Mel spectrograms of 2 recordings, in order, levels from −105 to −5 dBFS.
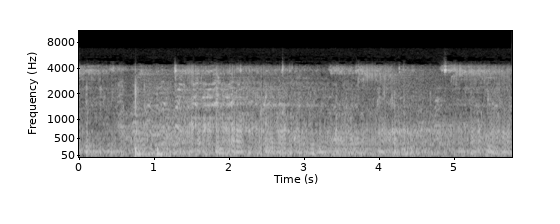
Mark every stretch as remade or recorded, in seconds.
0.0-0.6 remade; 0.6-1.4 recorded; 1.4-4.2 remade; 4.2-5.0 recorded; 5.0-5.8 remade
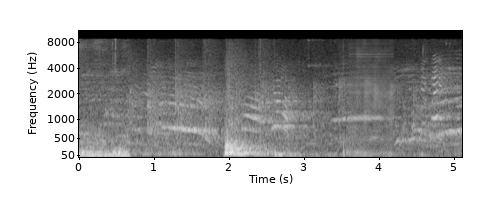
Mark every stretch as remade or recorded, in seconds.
0.0-3.6 recorded; 3.6-4.2 remade; 4.2-5.1 recorded

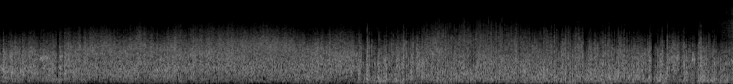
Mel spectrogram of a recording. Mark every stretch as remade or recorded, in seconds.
0.0-7.3 remade

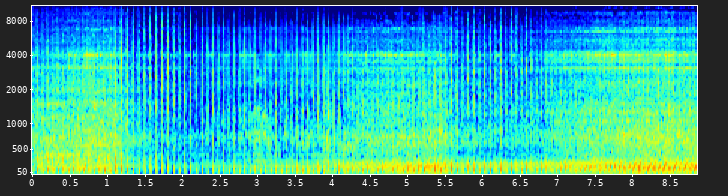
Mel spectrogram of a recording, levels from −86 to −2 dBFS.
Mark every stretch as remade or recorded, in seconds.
0.0-2.2 recorded; 2.2-4.2 remade; 4.2-8.9 recorded

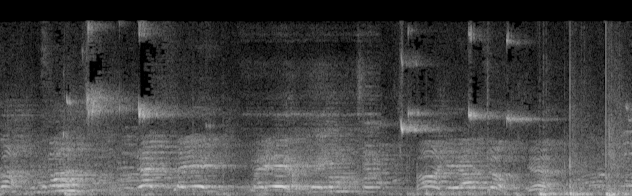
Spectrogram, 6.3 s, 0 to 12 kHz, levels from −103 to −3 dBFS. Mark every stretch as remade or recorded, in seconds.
0.0-2.4 recorded; 2.4-3.8 remade; 3.8-6.3 recorded

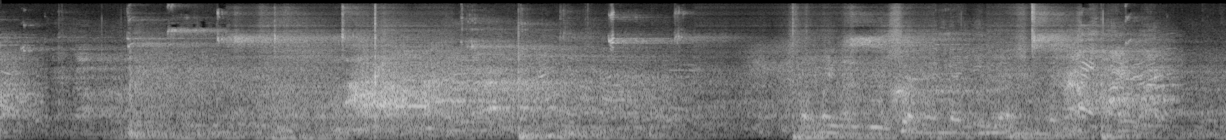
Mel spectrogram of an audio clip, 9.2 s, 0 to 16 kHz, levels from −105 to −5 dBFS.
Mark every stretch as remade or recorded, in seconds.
0.0-1.7 recorded; 1.7-3.4 remade; 3.4-5.2 recorded; 5.2-7.0 remade; 7.0-7.4 recorded; 7.4-8.1 remade; 8.1-9.2 recorded

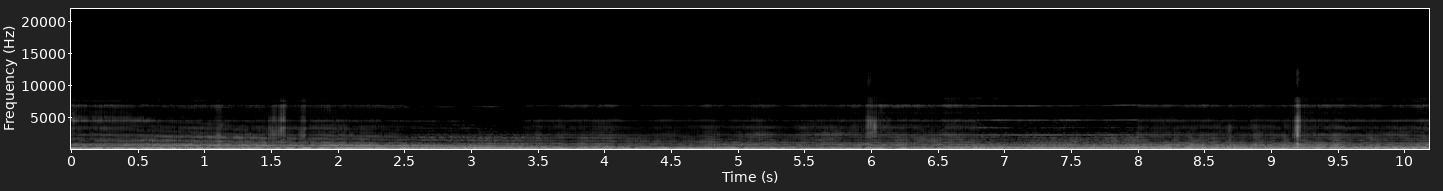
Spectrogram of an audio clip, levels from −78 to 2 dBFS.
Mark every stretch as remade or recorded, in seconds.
0.0-2.5 remade; 2.5-3.4 recorded; 3.4-6.8 remade; 6.8-8.0 recorded; 8.0-10.2 remade

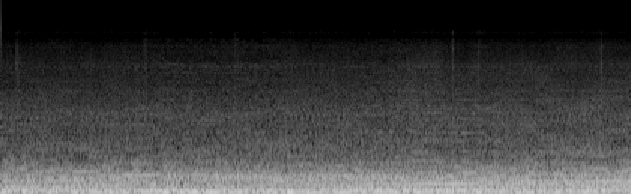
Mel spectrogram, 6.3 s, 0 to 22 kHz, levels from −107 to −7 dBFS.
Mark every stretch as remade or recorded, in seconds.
0.0-1.6 remade; 1.6-2.8 recorded; 2.8-3.5 remade; 3.5-4.1 recorded; 4.1-6.3 remade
